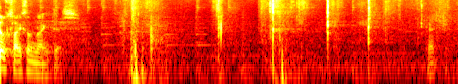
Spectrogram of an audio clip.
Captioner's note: arms smacking together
